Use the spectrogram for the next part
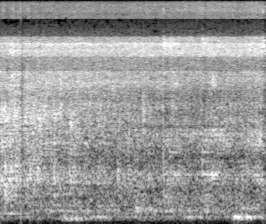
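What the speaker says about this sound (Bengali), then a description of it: "এর মধ্যে আমি তেলের মধ্যে পেঁয়াজটাকে দিয়ে দিলাম।" Chopped onion fries in hot oil with whole cumin seeds and whole dried red chillies, a loud, steady, dense sizzle that holds without a break.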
